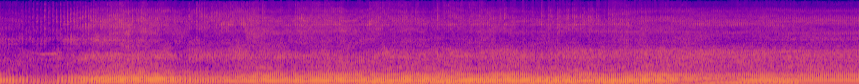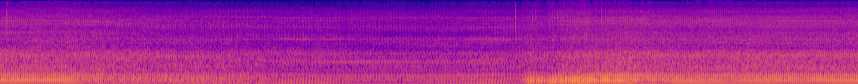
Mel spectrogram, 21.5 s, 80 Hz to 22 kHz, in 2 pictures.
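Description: A Westinghouse 2200iXLT portable generator runs after a carburetor repair, its small engine surging and hunting in wavering pulses, then settling into a steady idle before revving up again near the end.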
